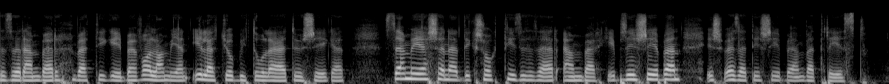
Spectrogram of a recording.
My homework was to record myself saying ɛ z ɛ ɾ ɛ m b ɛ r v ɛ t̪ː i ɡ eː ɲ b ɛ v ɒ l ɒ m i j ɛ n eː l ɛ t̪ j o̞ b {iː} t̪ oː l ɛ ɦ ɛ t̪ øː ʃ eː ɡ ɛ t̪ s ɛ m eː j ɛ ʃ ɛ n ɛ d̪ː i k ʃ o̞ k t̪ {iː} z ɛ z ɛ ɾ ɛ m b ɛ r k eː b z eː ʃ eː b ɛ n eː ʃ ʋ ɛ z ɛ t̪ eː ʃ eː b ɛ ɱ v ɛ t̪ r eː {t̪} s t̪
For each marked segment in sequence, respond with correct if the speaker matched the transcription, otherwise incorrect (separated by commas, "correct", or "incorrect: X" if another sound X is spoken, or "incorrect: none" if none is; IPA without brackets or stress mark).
correct, correct, incorrect: none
